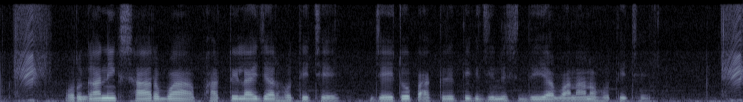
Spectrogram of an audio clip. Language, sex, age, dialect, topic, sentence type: Bengali, male, 18-24, Western, agriculture, statement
